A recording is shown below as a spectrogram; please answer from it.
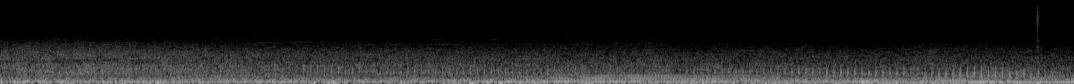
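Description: Steady low engine drone with a few held low tones and a faint fast flutter in the middle.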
